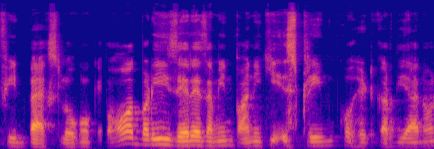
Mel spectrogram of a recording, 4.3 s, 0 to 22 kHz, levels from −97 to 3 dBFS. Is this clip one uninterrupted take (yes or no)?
no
